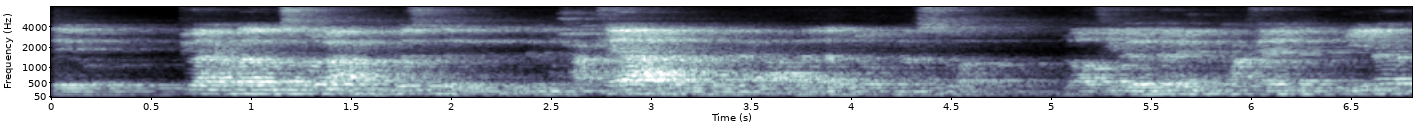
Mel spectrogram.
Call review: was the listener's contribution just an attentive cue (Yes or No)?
Yes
